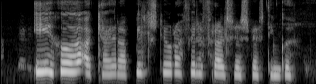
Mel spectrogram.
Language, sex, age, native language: Icelandic, female, 18-19, Icelandic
